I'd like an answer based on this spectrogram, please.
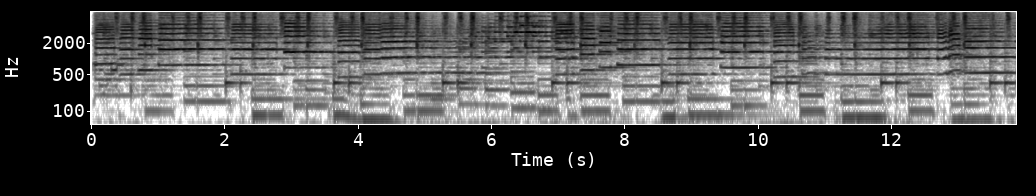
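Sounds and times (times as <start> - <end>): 
ringtone: 0.0 - 13.8.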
